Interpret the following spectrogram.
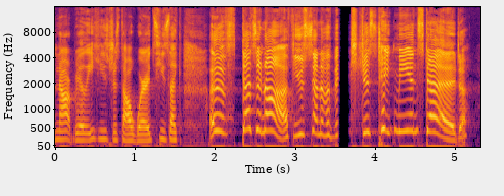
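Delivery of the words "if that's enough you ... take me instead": high, loud acted outburst; desperate shouting. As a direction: shout a pitched-up demand, dragging the last words. June desperately confronts the kidnapper.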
